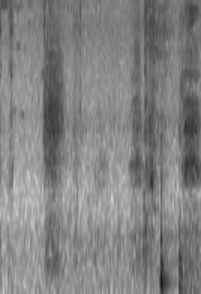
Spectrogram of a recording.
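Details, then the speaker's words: Someone on a live radio talk show gives a sharp, hissing sneeze followed by a couple of short, forceful coughs in a quiet studio. "Oh, you all right? Ooh, a sneeze and a cough. How'd that work out?"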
